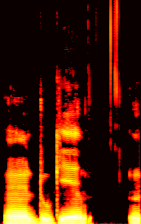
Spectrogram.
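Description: A man speaking, then a pause with a couple of brief, sharp clicks near the end.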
